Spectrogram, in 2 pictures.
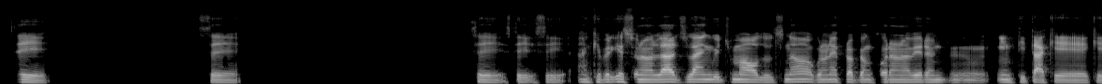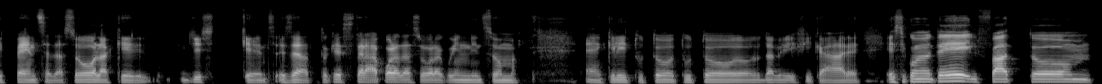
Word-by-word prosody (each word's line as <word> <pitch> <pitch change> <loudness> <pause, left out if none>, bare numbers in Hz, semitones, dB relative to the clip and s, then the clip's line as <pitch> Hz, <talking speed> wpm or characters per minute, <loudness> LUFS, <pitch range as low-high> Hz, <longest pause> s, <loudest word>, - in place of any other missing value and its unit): Sì. 105 -5 0 1.5
Se. 100 -2 -3 2.3
Sì, 105 -1 -2
sì, 105 -1 -5
sì, 105 +4 -7
anche 115 0 -5
perché 115 +2 0
sono 110 -1 +1
large 115 -1 +5
language 115 -1 +2
models 110 -2 0
no, 115 0 0
che 110 - -8
non 110 +1 0
è 115 - 0
proprio 110 -1 -1
ancora 110 +1 -2
una 110 0 0
vera, 110 0 +1
u - - -3
uhm, 100 -1 -8
entità 105 -1 +2
che 100 -1 +1
che 100 -1 -6
pensa 100 -1 +3
da 95 0 -5
sola, 105 0 +1
che, 95 -2 -4 0.3
ges 110 +3 -4 0.2
che 100 -2 -1
ens 95 -1 -8
esatto, 105 0 0
che 110 - -3
estrapola 110 0 +1
da 105 0 -2
sola, 100 +1 -3
quindi 100 0 -4
insomma, 100 -1 -4 0.7
è - - -10
anche 100 +1 -6
lì 105 0 0
tutto 105 0 -5
tutto 105 -1 -4
da 100 +1 -3
verificare. 95 -1 -4 0.2
E 120 - -2
secondo 130 +2 +1
te 150 +3 +10
il 120 - -5
fatto, 120 -1 +3
mhmm, 115 -1 -3
105 Hz, 140 wpm, -25 LUFS, 100-115 Hz, 2.3 s, te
